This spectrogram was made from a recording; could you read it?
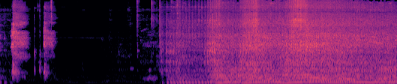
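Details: Honda Beat eSP scooter that suddenly died, after charging the battery: after a few tries it catches and settles into an even, steady idle with no misses, running normally.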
